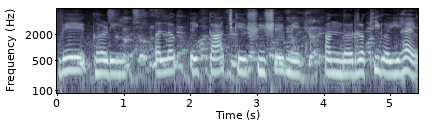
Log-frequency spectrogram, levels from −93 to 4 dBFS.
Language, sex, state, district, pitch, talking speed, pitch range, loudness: Hindi, female, Maharashtra, Gondia, 260 Hz, 135 wpm, 245-280 Hz, -11 LUFS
